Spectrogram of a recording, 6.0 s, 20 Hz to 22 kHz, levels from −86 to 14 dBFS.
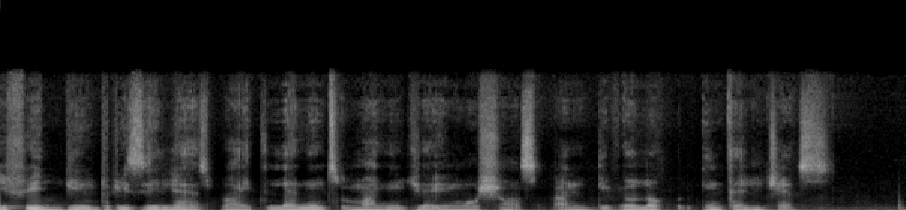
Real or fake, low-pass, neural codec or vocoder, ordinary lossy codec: fake; 14.4 kHz; codec, 32 kHz, 1.9 kbps, SNAC; none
